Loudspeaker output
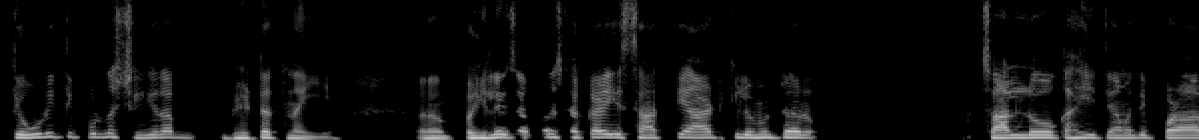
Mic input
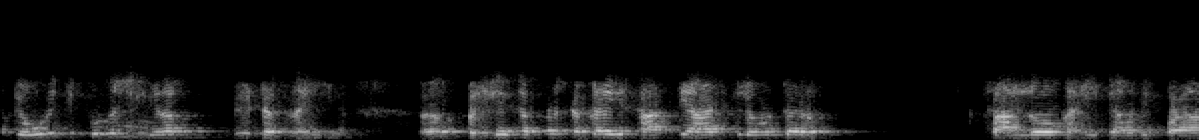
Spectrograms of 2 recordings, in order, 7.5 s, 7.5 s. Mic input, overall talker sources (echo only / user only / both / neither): both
